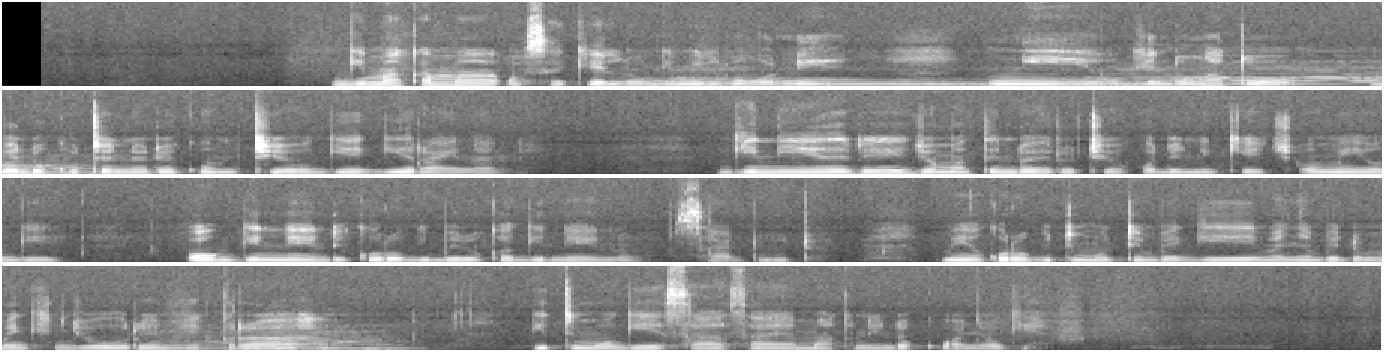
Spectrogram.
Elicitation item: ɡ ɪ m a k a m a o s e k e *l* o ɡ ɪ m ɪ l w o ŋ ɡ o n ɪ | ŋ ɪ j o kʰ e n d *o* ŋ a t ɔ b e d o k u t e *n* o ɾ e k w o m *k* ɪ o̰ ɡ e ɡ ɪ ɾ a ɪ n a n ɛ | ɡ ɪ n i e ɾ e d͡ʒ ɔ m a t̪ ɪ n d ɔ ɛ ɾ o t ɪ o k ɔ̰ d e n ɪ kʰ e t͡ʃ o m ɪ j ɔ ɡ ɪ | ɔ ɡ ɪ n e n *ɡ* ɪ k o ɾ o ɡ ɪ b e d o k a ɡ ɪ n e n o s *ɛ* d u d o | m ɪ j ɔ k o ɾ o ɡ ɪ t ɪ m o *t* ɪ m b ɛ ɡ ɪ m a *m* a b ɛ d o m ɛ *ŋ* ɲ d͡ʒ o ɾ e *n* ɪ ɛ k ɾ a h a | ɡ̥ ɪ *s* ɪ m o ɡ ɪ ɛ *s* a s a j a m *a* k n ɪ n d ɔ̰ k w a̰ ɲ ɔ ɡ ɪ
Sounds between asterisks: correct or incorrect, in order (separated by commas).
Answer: correct, correct, correct, incorrect, incorrect, incorrect, correct, incorrect, incorrect, incorrect, incorrect, correct, correct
